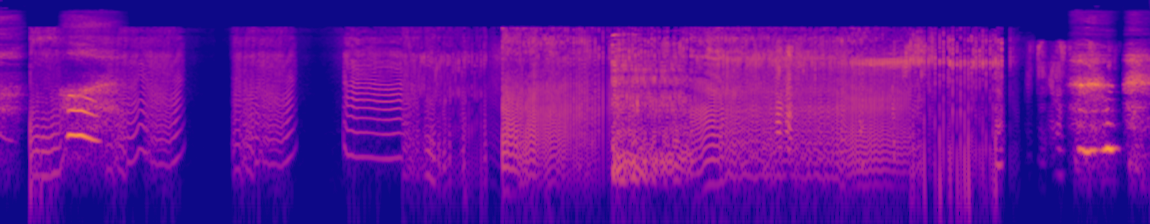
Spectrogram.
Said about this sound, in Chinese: 放了好多的屁呀、啊，房间里好臭啊！ 是啊，好臭啊！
